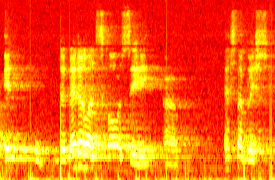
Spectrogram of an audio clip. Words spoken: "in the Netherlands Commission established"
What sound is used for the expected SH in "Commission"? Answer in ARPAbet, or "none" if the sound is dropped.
S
